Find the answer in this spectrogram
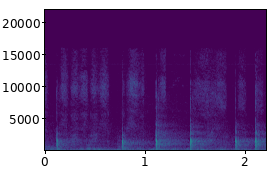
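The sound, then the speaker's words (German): Handwriting scratches out in six short, bright strokes spaced irregularly, each a quick scraping burst with a faint hiss between them. “Okay, jetzt schreiben wir Satz B.”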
